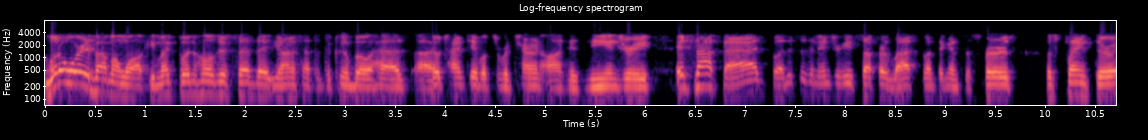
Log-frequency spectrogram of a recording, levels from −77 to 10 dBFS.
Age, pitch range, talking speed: 30-49, 105-130 Hz, 220 wpm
